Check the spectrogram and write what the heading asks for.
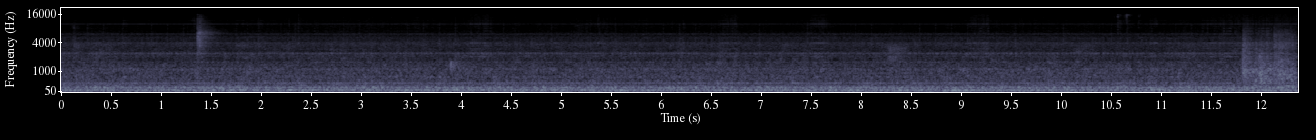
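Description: Steady low hum of room tone in a theatre hall, with a faint constant tone and a few faint small clicks.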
